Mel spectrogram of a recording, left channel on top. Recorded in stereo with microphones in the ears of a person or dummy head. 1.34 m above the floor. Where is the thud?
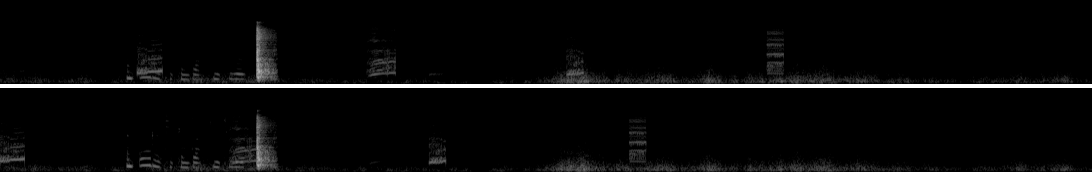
15° left (ahead or behind).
